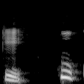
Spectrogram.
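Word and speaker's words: cook: উচ্চারণ মতো আমরা এগুলো পড়বো সি ডাবল ও কে কুক এখানে কুক কি করে হলো সি এর উচ্চারণ ক আর ডবল ও যদি থাকে তখন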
